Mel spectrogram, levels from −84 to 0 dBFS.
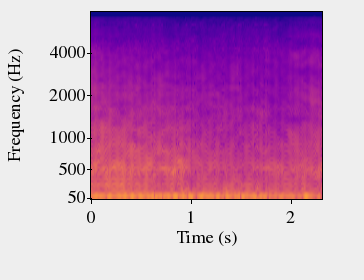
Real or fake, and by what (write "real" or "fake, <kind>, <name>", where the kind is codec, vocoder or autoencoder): fake, vocoder, Vocos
